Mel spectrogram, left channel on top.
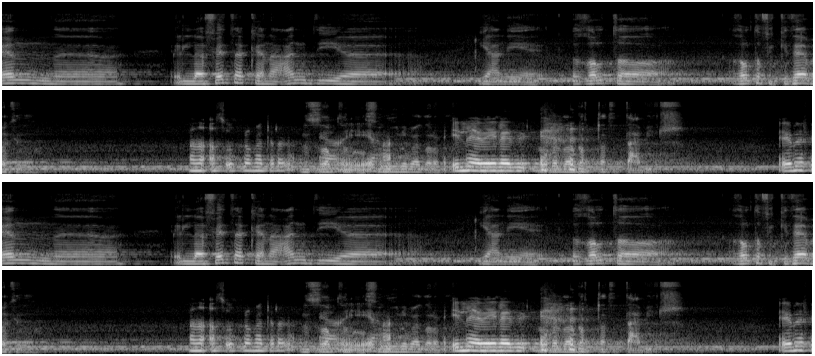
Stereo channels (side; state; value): both; identical; correlation 1.00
